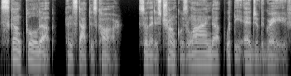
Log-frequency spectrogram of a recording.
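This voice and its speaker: In a quiet background with a dry, close sound and no echo, a man speaks at a moderate pace with a very deep, low pitch and ordinary pitch variation. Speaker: audiobook narrator. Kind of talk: crime novel audiobook narration.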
